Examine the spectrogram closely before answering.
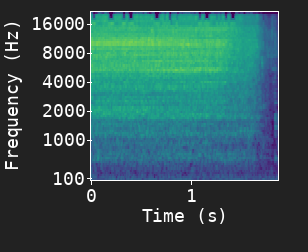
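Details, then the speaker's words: Kohler toilet tank refilling after a flush, following replacement of the flush canister gasket to fix nonstop running: a steady hiss as it fills, then it cuts off cleanly with no trickle afterwards. The refill shuts off as it should. "there we go listen don't hear any water running everything looks nice and level"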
